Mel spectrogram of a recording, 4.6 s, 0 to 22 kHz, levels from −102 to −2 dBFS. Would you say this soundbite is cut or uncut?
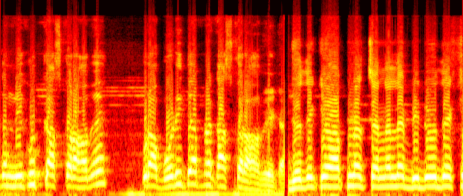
cut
